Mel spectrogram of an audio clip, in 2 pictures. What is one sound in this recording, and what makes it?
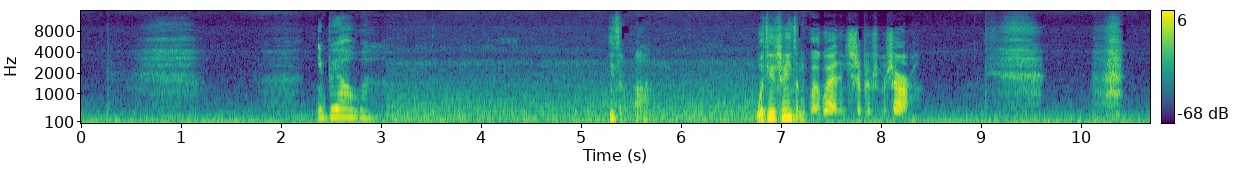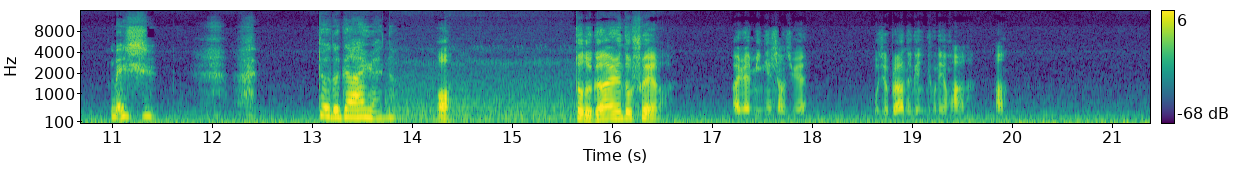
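A young woman talks quietly and tearfully on a phone, close by.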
